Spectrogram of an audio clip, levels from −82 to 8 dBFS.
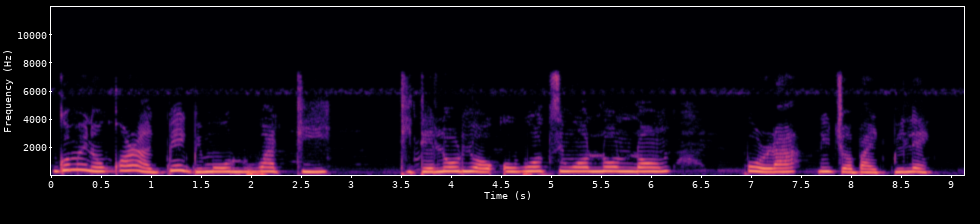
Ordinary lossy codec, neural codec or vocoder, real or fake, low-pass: none; none; real; 7.2 kHz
